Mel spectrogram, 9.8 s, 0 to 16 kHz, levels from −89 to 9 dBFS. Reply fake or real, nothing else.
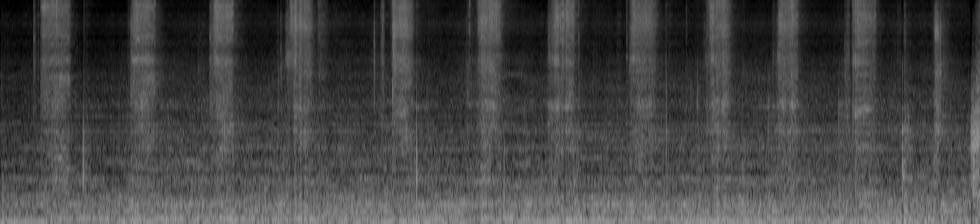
fake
